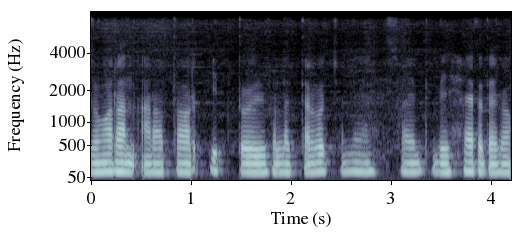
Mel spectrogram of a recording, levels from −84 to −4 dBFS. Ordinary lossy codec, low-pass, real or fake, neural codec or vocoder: none; 7.2 kHz; real; none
